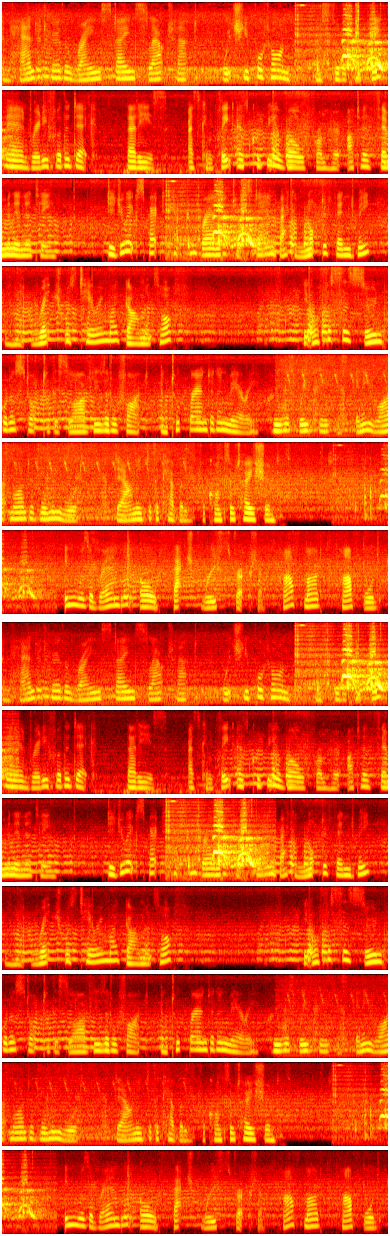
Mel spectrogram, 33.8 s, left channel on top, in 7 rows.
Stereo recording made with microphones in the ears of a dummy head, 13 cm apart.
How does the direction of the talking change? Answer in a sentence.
In this clip you hear the talking stay in one place.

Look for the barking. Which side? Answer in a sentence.
You can hear the barking on the right.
